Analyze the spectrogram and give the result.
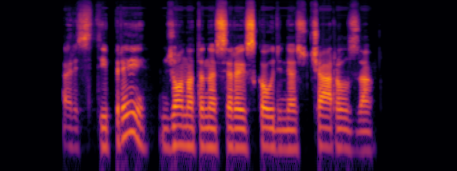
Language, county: Lithuanian, Panevėžys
